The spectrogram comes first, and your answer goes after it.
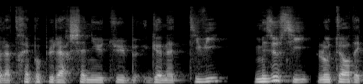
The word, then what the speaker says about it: Gunhead: ou faut le prononcer à la française peut-être. Non, Gunhead TV, c'est très très bien.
